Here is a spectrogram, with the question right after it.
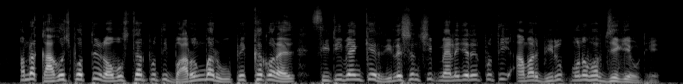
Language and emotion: Bengali, disgusted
